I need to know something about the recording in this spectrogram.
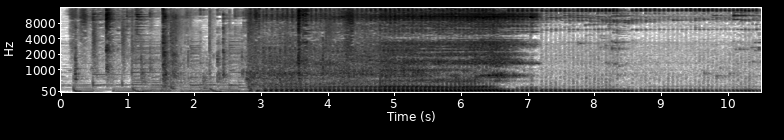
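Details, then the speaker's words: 2014 Honda Supra X 125 fuel-injected single-cylinder motorcycle at idle: the engine surges up to a faster beat, then sags back down and never holds steady. Hunting idle, with the cause still under diagnosis. "Oh ya seperti temen-temen naik turun orang dia naik Karang tinggi kadang rendah gitu"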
